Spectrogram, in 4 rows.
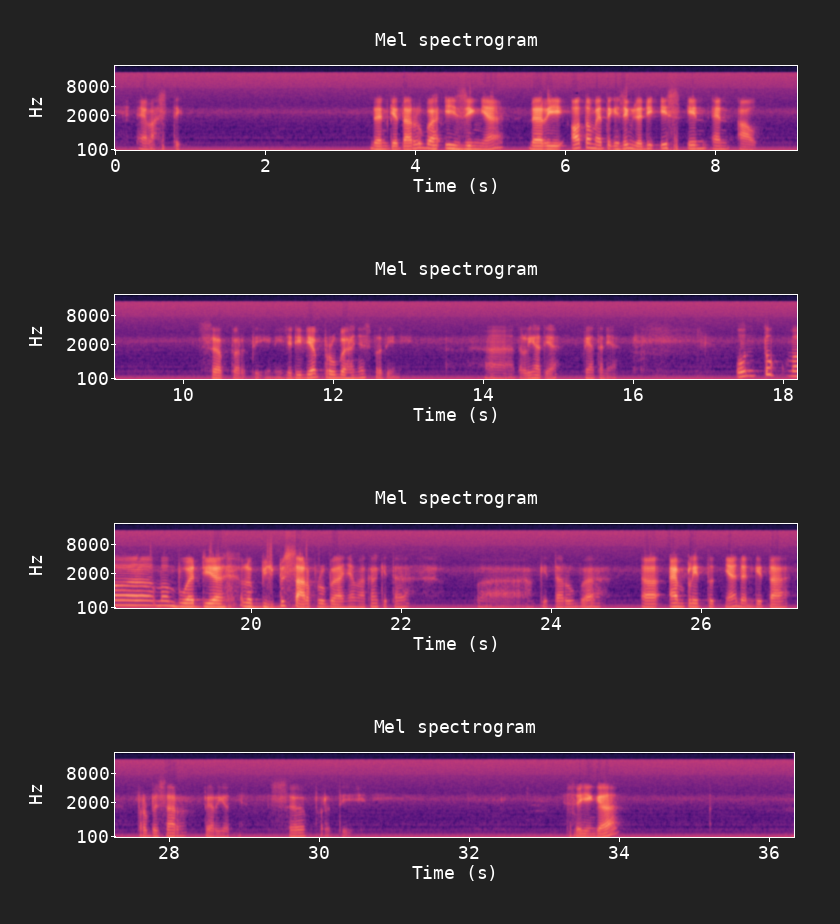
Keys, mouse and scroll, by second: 4.4-7.4 drag, 9.7-10.3 scroll up 6, 10.3-12.1 shift+middle drag, 12.1-15.1 drag, 20.9-24.0 drag, 27.1-30.1 drag, 33.1-36.1 drag.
